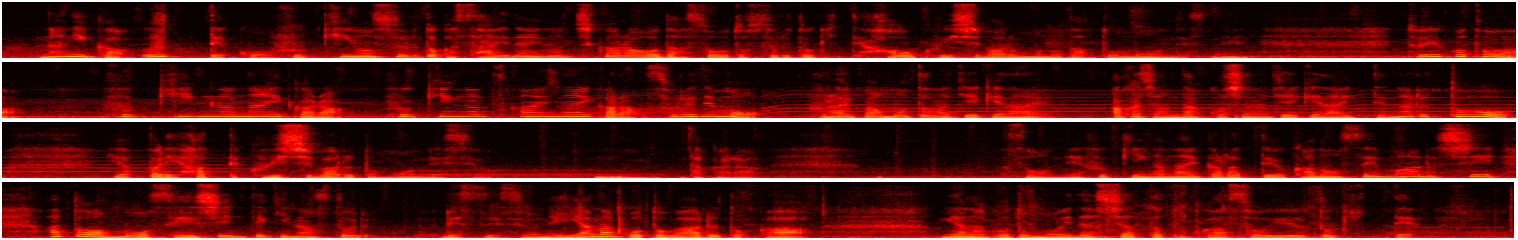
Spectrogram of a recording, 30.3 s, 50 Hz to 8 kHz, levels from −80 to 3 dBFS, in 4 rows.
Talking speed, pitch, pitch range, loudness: 390 characters per minute, 185 Hz, 155-225 Hz, -30 LUFS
